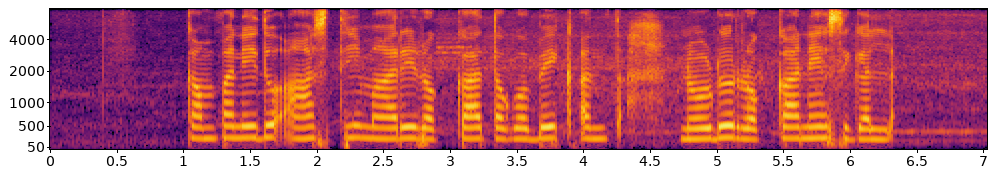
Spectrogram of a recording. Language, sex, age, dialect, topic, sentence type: Kannada, female, 18-24, Northeastern, banking, statement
